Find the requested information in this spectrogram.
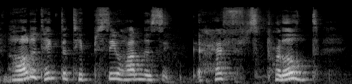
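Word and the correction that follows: Høsflot: Hvordan uttaler han det mellom høstflott? – Johannes Høstflott. Klæbo. Sier bare det.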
